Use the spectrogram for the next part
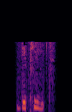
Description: Προφορά
{dı’pli:t}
